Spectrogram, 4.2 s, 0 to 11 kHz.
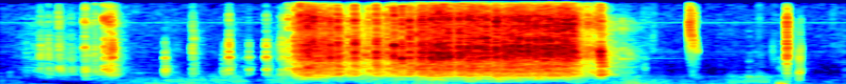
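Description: Brother 350 knitting machine carriage knitting a row of Fair Isle, heard as a loud, close, dense mechanical rasping sweep lasting about a second and a half, with lighter clicks of needles before and after.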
